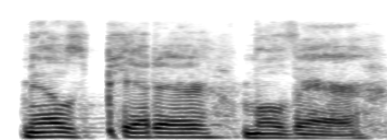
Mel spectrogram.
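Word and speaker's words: Nils Petter Molvær: Niels Peter Mulver.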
